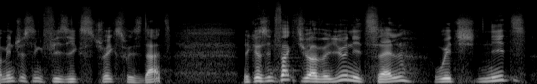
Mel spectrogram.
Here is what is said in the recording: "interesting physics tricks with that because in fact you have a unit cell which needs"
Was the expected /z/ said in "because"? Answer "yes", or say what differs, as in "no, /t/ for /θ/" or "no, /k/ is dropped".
yes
